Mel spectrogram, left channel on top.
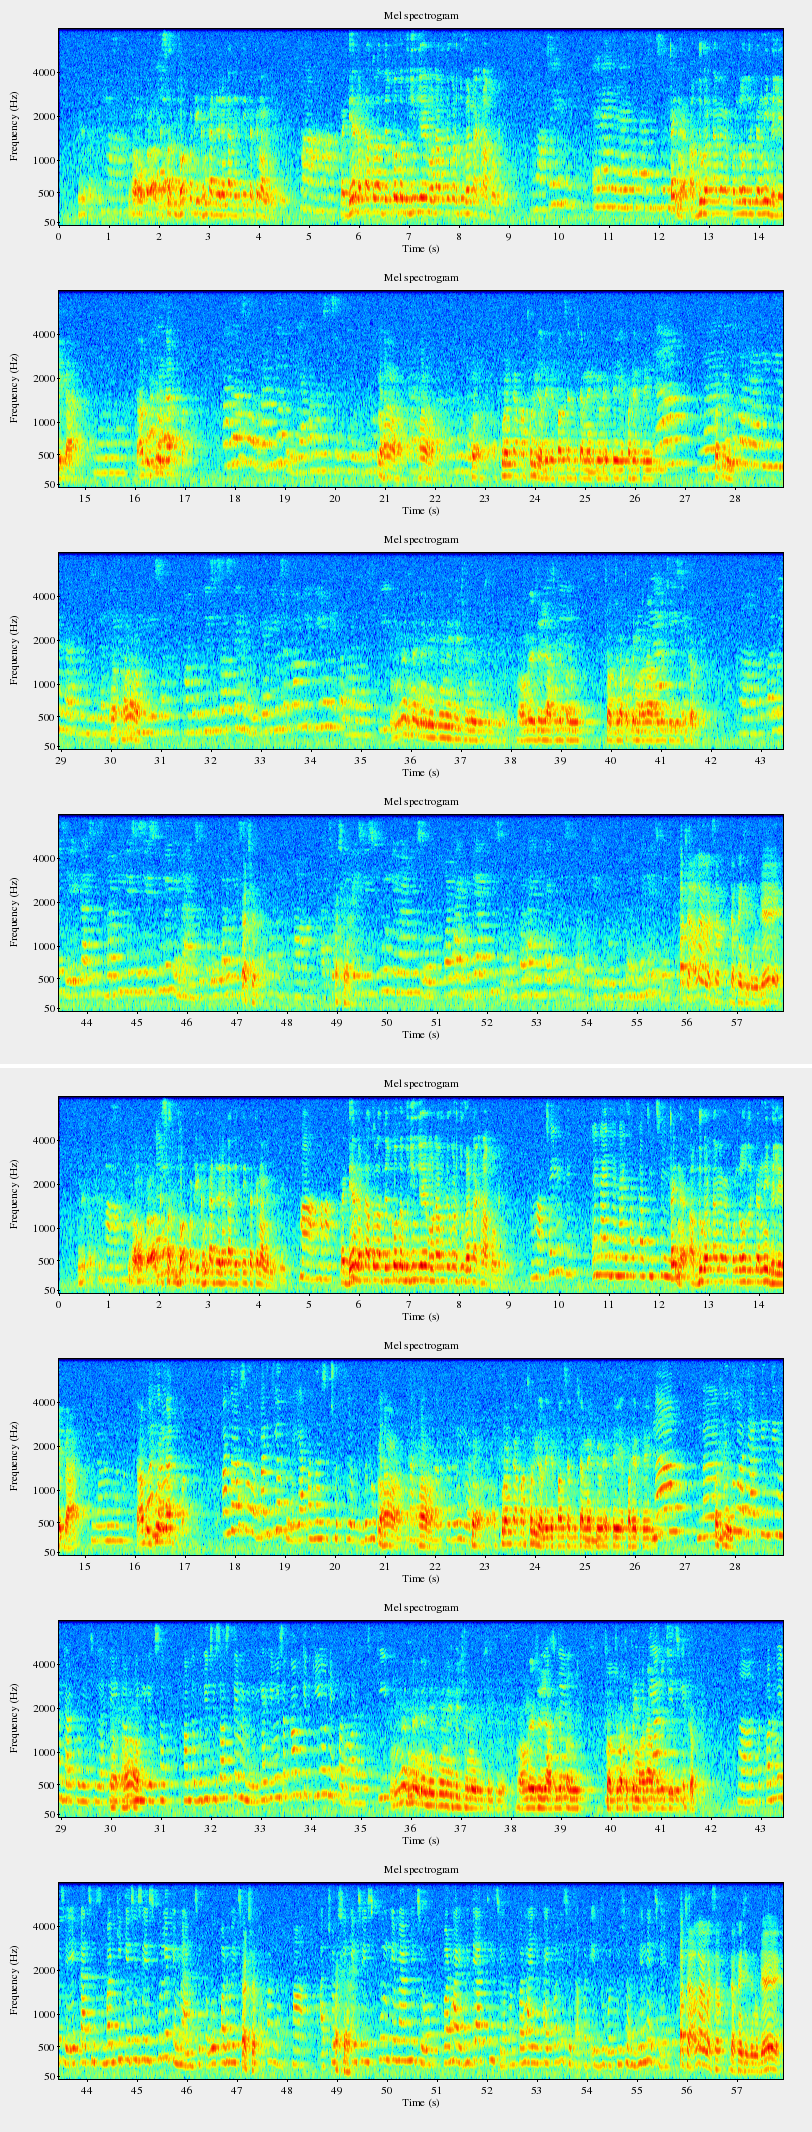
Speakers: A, on the right; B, on the right.
A: प
B: हँ हँ
A: दौड़
B: एहो सब जे
A: एक घण्टा डेढ़ घण्टा देतै तऽ केना नहि लेतै
B: हँ हँ
A: डेढ़
B: घर
A: घं
B: पर
A: टा तोरा देलकौ तऽ बुझिन जे मोटा मोटी ओकर दू घंटा खराब भऽ गेलै
B: हँ छैहे की एनाइ जेनाइ सबटा चीज छै
A: तै
B: भरि
A: ने आब दू घंटामे अगर पन्द्रह सए रुपैआ नहि भेलै ओकरा
B: ह
A: तऽ आब
B: पन्द्रहो
A: ओ पुरनका
B: पन्द्रह सौ बर्चियै के लैय पन्द्रह स छोटकियो के दुनू
A: हँ
B: के
A: हँ
B: पह
A: हँ
B: पन्द्रह सौ लैया
A: तऽ पुरनका बात
B: अपन
A: थोड़ी रहलै जे पाँच सए दू सएमे
B: ह
A: केओ एतै पढ़ेतै
B: न नहि
A: कथी
B: दू
A: होइ
B: दू
A: छै
B: हजार तीन तीन हजार कहै छै छले त ई
A: हँ हँ
B: तऽ मिल टेन्सन हम तऽ बुझे छीय सस्ते मे मिल कियाकि ओहि से कम के कियो नहि पढ़ा रहल छै
A: नहि नहि नहि नहि नहि दै छै द ठ हममे जे
B: ई
A: इएह
B: अपने
A: सब
B: हँ
A: जगह
B: अपने
A: ततेक महगा
B: विद्यार्थी
A: भऽ गेल छै जे की करतै
B: हँ तऽ पढ़बे छै एकटा छै बड़की के छै से इसकुले के मैम छै तऽ ओ पढ़बै छै
A: अच्छा
B: अपन अपन हँ आ छोटकी
A: अच्छा
B: के छै ईस्कुल के मैम न छै ओ पढ़ाई विद्यार्थी छै अपन पढ़ाई लिखाई करे छै तऽ अपन एक दू गो ट्यूशन धेने छै
A: अच्छा अलग अलग सब दखखने छि दुनूके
